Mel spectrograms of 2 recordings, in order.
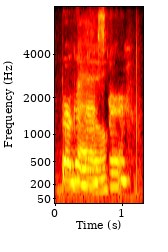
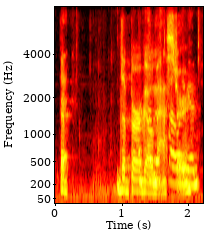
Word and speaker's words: Burgomaster: How is it actually pronounced? Because Three would pronounce it correctly. – I think it's Burgo. – Burgomaster. – Okay. The Burgomaster. There's another thing.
